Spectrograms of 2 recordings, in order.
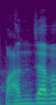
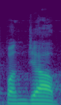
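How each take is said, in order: First: The first syllable has an open 'aa' vowel. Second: The first syllable has a rounded 'o' vowel. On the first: This is how people commonly say it. The speaker calls it wrong. "পাঞ্জাব আমরা উচ্চারণ করি" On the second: The name comes from 'five waters'. The speaker calls it right. "কিন্তু উচ্চারণ পঞ্জাব"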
